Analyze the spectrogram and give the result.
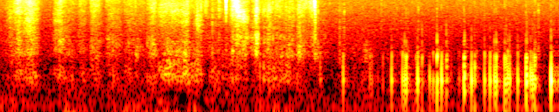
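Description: A small, solid red hardcover notebook with a textured cover is held in both hands and tapped with fingertips and short nails. Soft, low, muffled thumps and rubbing swell louder in the first half, then give way to a quick run of short, dry taps.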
